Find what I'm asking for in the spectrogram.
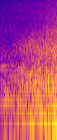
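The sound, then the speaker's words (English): Gentle ocean waves roll onto a sandy shore, a soft, steady wash of surf that swells slightly louder toward the end, faint and without voices. “looking out over the gentle ocean waves as they roll towards the sandy shore.”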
